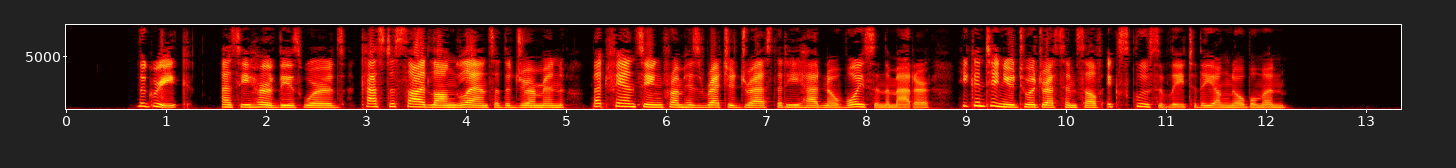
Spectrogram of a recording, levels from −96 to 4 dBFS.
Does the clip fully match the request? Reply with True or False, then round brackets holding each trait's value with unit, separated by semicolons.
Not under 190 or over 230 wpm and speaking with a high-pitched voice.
False (170 wpm; 195 Hz)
